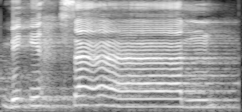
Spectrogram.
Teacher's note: میں نے یہاں پر جب وقف کیا ہے تو نون کو ساکن کر کے پڑھا ہے، اس لیے کہ جب بھی کبھی دو زیر پر وقف کرتے ہیں، آیت کرتے ہیں، تو اس دو زیر کو ختم کر دیتے ہیں، اور جس لفظ کے اوپر وہ دو زیر ہیں اس کے اوپر جزم لگا دیتے ہیں۔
